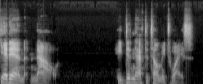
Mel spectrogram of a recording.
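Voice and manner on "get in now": severe, stern, commanding, no-nonsense voice. A narrator reads a man's order from a car window, in a stern voice. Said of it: "says in a stern voice".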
